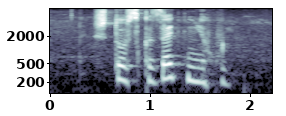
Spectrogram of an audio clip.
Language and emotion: Russian, neutral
